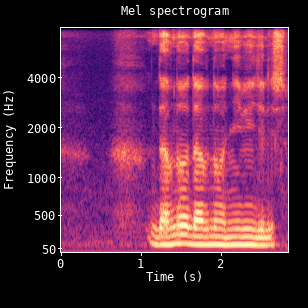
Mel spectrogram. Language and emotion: Russian, neutral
